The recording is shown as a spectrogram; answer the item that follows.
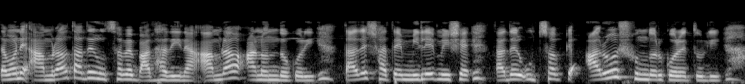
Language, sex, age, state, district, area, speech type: Bengali, female, 45-60, West Bengal, Purulia, rural, spontaneous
